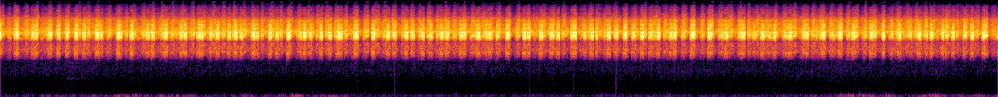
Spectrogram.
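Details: Pine forest cicadas in Greece during midsummer, producing a loud uninterrupted high buzzing with fast throbbing pulses, steady in volume, no birds or other noises.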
